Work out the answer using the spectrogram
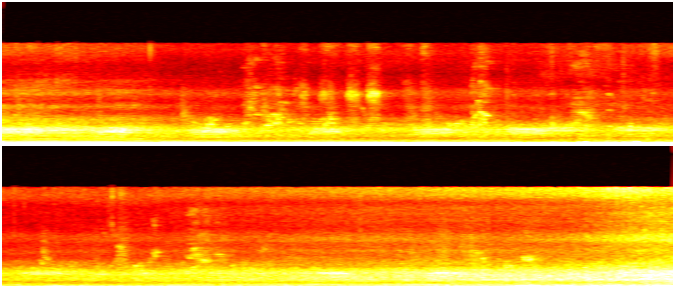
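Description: Birds calling outdoors, a string of short repeated calls and chirps every half second or so, over a low steady hum like distant traffic.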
